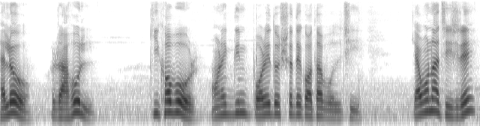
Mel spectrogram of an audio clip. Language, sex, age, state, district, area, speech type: Bengali, male, 18-30, West Bengal, South 24 Parganas, urban, spontaneous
